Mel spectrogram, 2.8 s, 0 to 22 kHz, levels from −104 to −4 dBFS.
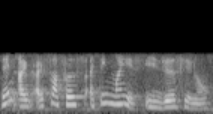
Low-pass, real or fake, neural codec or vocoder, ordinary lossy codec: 3.6 kHz; real; none; AAC, 32 kbps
